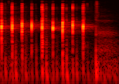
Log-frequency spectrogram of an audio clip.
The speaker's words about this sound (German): Wenn ich eine Podcast-Episode aufnehme, ist es so, dass ich jedes Mal, wenn ich irgendwas rausschneiden möchte, gegen das Mikrofon klopfe oder ein schnalzendes, rhythmisches Geräusch mache. Also sowas wie.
